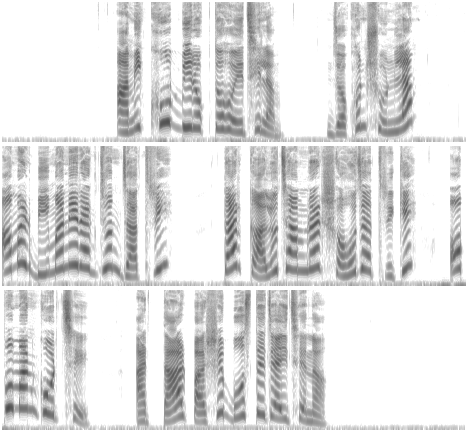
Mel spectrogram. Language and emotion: Bengali, disgusted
